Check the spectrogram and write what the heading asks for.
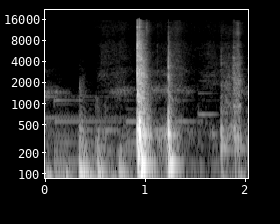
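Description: Small fabric-covered toy ball bouncing on a wooden tabletop: a sharp thud about a second in and a softer one just after.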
